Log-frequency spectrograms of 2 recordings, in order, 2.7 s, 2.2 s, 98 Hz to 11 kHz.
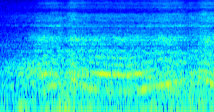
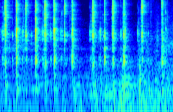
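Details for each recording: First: Midway Twin Pirate Gun electro-mechanical game, first power-up after fuse holder bypass: slow labored motor whir swelling unevenly with two sharp clacks; score motor struggling to reset, owner plans to clean and lube it. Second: 1974 Midway Twin Pirate Gun electro-mechanical game, main program stepper that wasn't advancing now indexing cleanly after adjusting its retention springs: crisp evenly spaced ratchet clicks, about seven a second with one short pause, no skipping.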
